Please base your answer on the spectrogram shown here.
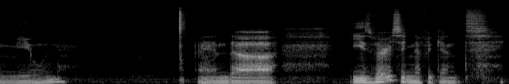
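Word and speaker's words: Muun: u u n um I thought it was moon but it's actually imune and uh he's very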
